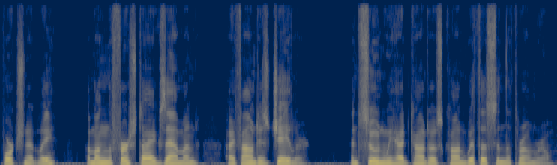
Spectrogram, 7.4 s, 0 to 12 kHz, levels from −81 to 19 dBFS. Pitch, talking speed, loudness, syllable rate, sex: 125 Hz, 175 wpm, -18 LUFS, 5.4 syllables/s, male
